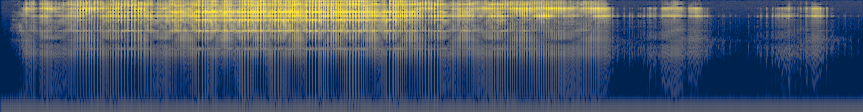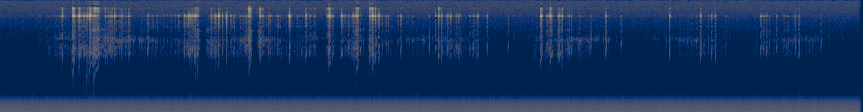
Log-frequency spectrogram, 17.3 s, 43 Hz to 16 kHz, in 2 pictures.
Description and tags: marbles - 15cm ceramic bowl - swirling marbles around bowl - 1 ~13mm marble
Swirling an approximately 13mm diameter glass marble around a 15cm diameter ceramic bowl.
glass, ceramic, swirl, glass-marbles, marble, ceramic-bowl, marbles, swirling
